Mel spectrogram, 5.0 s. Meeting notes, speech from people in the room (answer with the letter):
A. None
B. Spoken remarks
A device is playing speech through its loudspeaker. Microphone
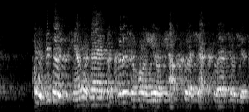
A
